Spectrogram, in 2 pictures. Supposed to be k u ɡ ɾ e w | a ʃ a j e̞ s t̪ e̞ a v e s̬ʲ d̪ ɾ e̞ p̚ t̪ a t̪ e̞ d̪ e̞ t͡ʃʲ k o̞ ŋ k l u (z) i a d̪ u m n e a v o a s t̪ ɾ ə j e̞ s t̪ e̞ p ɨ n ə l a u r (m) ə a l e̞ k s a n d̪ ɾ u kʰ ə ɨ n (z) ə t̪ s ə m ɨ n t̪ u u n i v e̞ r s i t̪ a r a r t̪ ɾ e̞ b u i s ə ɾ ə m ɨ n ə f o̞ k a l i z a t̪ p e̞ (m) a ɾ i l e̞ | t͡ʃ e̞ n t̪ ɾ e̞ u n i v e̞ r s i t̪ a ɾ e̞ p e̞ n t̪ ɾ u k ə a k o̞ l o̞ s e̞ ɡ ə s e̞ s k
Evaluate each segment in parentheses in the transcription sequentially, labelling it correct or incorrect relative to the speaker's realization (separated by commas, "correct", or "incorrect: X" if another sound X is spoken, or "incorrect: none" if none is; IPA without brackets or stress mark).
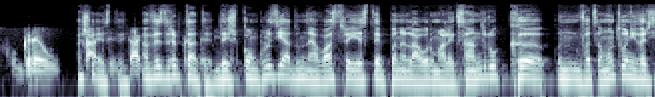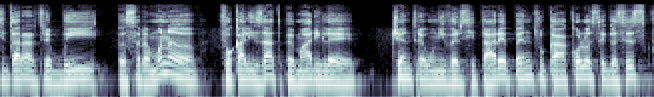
correct, correct, incorrect: v, correct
